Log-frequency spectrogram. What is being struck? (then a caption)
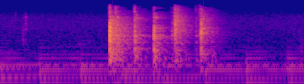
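Plastic credit card. The old plastic version of an American Express Business Gold credit card is dropped for comparison with the new metal card, giving five quick, bright clicks as it bounces and settles. The plastic card sounds a little different and quieter than the metal one. A steady low hum runs underneath throughout.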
